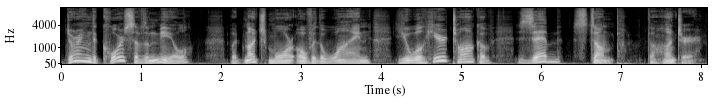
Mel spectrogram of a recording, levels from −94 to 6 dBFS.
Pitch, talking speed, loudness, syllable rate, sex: 120 Hz, 140 wpm, -19 LUFS, 3.9 syllables/s, male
